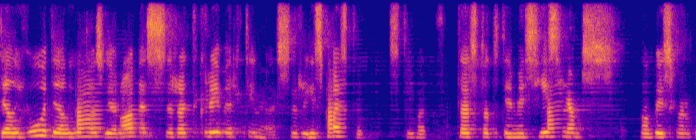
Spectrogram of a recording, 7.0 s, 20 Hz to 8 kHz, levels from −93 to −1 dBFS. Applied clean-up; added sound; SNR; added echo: neural mask model DeepFilterNet 3.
